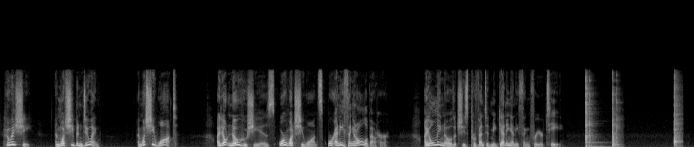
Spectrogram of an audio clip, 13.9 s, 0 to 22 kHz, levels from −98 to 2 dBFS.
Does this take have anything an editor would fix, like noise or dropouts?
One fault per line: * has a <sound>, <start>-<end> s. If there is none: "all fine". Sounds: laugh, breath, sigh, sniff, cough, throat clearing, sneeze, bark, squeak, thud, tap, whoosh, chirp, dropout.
* has a tap, 11.7-12.5 s
* has a tap, 13.5-13.7 s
